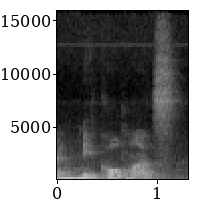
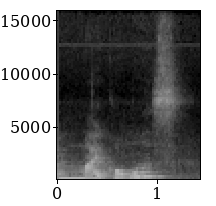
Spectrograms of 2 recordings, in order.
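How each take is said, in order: First: The first part does not sound like Michael. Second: The first part sounds like the name Michael. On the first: The speaker calls it right. "A pronúncia correta é Michaelmas" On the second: The speaker calls it wrong. "uma data referente a Saint Michael se chamaria Michaelmas"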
